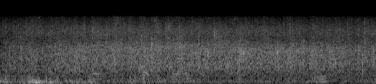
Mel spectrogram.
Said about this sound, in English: Another clap offering for these.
